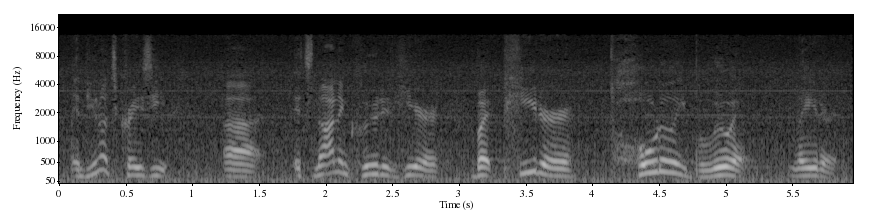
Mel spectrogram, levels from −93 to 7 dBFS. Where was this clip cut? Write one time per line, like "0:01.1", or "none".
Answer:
none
